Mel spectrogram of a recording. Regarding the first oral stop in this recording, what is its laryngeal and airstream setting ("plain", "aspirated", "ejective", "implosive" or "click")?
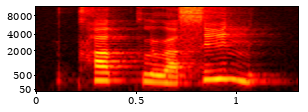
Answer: aspirated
